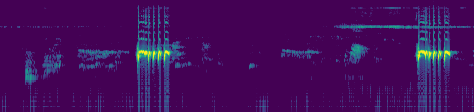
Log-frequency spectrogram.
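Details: Local zebra dove used as a lure for hard-to-start singers. Two clipped, rapid cooing phrases come several seconds apart. Softer scattered chirps and a thin high whine fill the gaps.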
